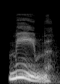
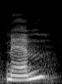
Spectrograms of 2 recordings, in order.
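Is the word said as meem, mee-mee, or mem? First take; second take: meem; mem. First: One syllable with a long 'ee' vowel. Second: One syllable with a short 'e' vowel. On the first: The speaker calls it right. "Meme is the correct pronunciation" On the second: The speaker calls it wrong. "It is not m- mem"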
